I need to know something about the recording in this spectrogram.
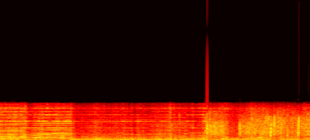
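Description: A group of young children sing together.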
